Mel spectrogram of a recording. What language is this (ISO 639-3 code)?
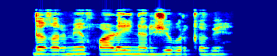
pus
